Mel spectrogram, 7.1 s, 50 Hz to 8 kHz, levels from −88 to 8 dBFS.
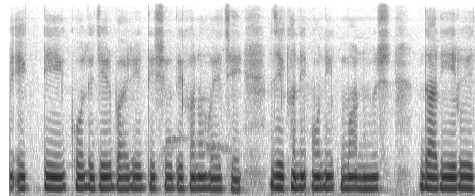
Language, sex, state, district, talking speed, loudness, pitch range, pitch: Bengali, female, West Bengal, Kolkata, 90 wpm, -15 LUFS, 170-175 Hz, 170 Hz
